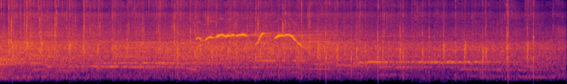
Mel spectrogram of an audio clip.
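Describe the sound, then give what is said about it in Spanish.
Applause fills a church retreat workshop as an audience claps steadily for about seven seconds in a dense, even patter that eases slightly at the end. “¡Otro aplauso de confianza!”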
